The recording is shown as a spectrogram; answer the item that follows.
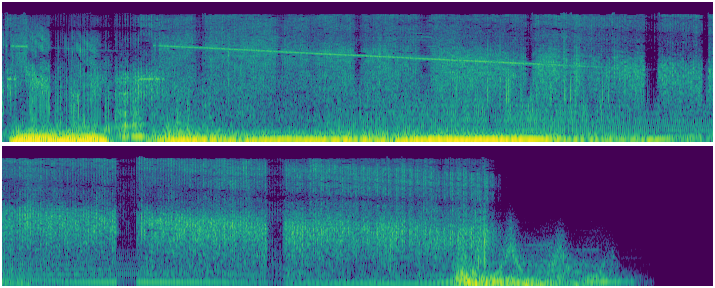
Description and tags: Sounds developed in a mix of other effects, such as electric shocks, scratching metal, motors, radio and TV interference and even the famous beetle inside a glass cup.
